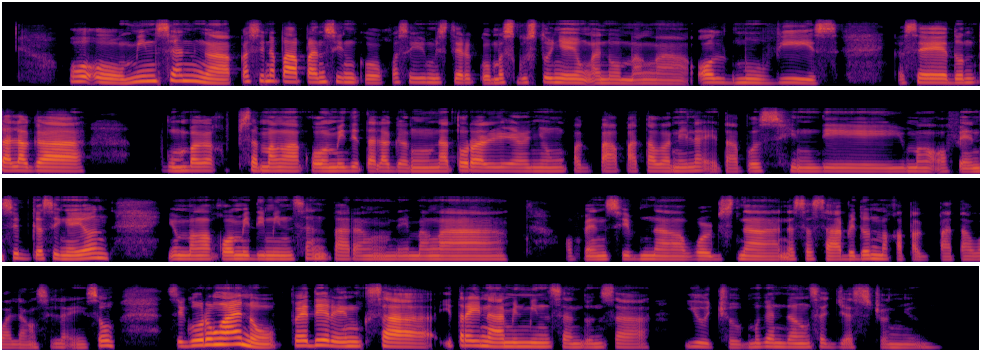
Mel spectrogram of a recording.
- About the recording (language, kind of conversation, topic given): Filipino, advice, Paano ako pipili ng palabas kapag napakarami ng pagpipilian?
- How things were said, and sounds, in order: none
